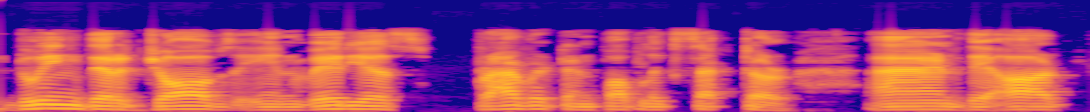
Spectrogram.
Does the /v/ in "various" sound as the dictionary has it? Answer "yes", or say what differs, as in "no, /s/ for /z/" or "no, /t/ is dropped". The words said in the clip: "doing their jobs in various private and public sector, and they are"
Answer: yes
